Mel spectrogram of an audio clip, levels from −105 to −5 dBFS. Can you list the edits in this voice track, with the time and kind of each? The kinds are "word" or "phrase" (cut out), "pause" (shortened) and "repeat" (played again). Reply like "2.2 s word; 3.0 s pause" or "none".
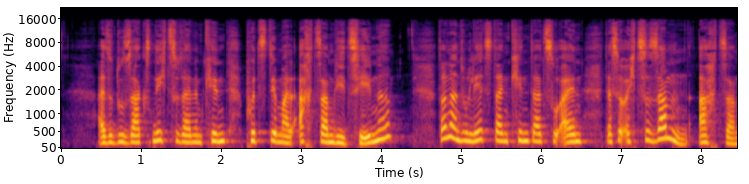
none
